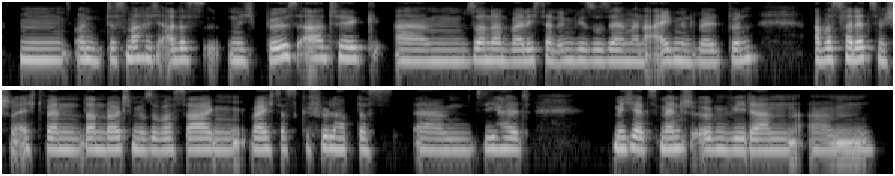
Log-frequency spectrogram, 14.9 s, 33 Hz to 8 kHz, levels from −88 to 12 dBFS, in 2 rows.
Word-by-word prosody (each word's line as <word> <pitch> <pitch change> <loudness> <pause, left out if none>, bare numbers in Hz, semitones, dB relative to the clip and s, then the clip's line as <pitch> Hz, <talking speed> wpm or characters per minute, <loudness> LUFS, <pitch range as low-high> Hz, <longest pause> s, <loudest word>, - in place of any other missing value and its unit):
Hm, 190 -1 +1
und 195 -1 0
das 190 +2 -2
mache 210 0 +3
ich 205 0 -4
alles 195 +2 0 0.2
nicht 185 -2 -4
bösartig, 210 0 +3
ähm, 180 0 -1
sondern 185 -1 +2
weil 180 0 +2
ich 185 - -1
dann 185 -3 -1
irgendwie 185 +1 -2
so 180 - -2
sehr 180 0 +1
in 175 - -2
meiner 175 0 -2
eigenen 180 0 +1
Welt 170 0 -2
bin. 200 +5 -1 0.4
Aber 190 +1 +3
es 195 0 +3
verletzt 205 0 +6
mich 180 0 -2
schon - - -5
echt, 185 +1 -6
wenn 170 -1 0
dann 175 0 +2
Leute 180 +2 +1
mir 170 - -2
sowas 170 0 -3
sagen, 175 +7 +1
weil 175 -3 +4
ich 175 - -5
das 175 0 -7
Gefühl 190 +1 0
habe, 175 0 -4
dass, 175 +2 -6
ähm, 165 0 -5
sie 185 0 -2
halt 175 -1 -1 0.7
mich 190 0 +2
als 175 -1 +2
Mensch 185 0 +1
irgendwie 170 0 -1
dann, 165 0 -1
ähm, 85 +1 -2
180 Hz, 195 wpm, -23 LUFS, 170-190 Hz, 0.7 s, verletzt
